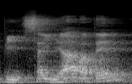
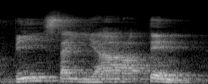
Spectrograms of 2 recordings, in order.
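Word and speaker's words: بسيارةٍ: Bi sayyaratin, bukan bi sayyarati. Kenapa? Karena tidak ada alif lamnya. Oke, kalau ada alif lamnya, bi as-sayyarati, bis sayyarati. Karena tidak ada alif lamnya, bi sayyaratin.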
